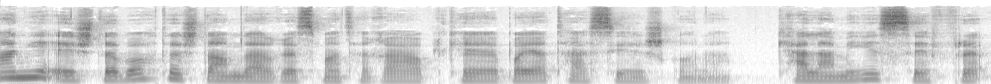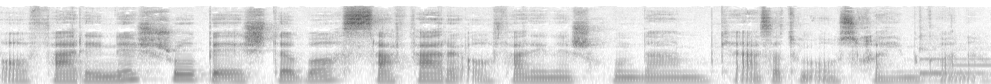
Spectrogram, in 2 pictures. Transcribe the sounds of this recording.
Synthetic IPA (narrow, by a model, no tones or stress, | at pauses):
mænjeʔeʃt̪ʰe̞bɒːhd̪ɒːʃt̪æmd̪æɾɣe̞smæt̪ʰe̞ɣæblcʰe̞bɒːjæd̪̥̚t̪ʰæsiːheʃkʰo̞̰næ̰m | cʰælæme̞je̞se̞fɾeʔɒ̰ːfæɾiːne̞ʃrobe̞ːʃt̪e̞bɒːhsæfæɾḛʔɒ̰ːfæɾiːne̞ʃxund̪æmmcʰḛæ̰zæt̪ʰuno̰sxɒːhimikʰo̰næm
